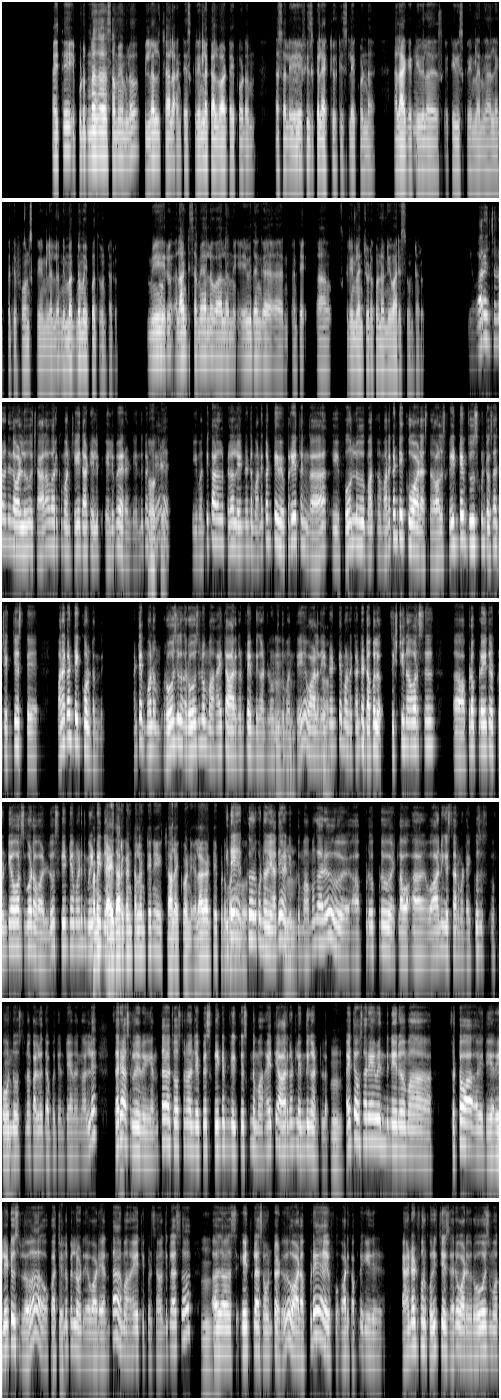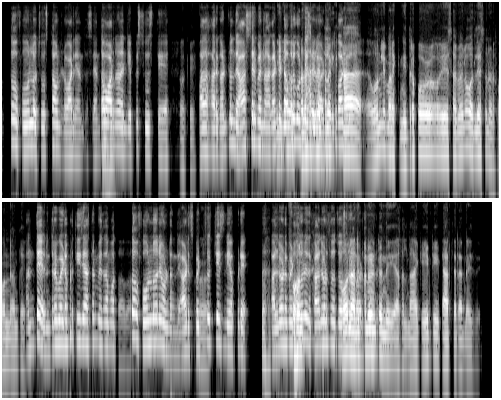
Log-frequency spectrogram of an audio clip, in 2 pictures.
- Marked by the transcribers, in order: in English: "ఫిజికల్ యాక్టివిటీస్"; in English: "స్క్రీన్ టైమ్"; in English: "చెక్"; in English: "డబుల్ సిక్స్టీన్"; in English: "ట్వంటీ అవర్స్"; in English: "స్క్రీన్ టైమ్"; in English: "మెయింటైన్"; other background noise; in English: "వార్నింగ్"; in English: "స్క్రీన్ టైమ్ చెక్"; in English: "రిలేటివ్స్‌లో"; in English: "ఆండ్రాయిడ్ ఫోన్"; in English: "డబుల్"; in English: "ఓన్లీ"; in English: "స్పెక్ట్స్"; chuckle; in English: "టార్చర్"
- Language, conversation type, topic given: Telugu, podcast, బిడ్డల డిజిటల్ స్క్రీన్ టైమ్‌పై మీ అభిప్రాయం ఏమిటి?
